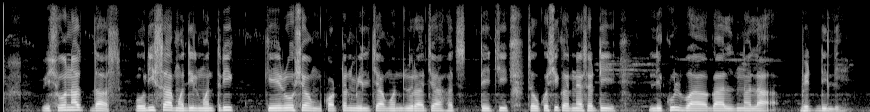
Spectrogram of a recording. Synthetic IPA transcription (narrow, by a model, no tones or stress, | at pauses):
ʋiɕʋənat̪d̪as | oɾisaməd̪ʱiːlmənt̪ɾiː | keɾoɕəmkɔʈənmilt͡ɕjamənd͡zuɾat͡ɕjaɦəst̪et͡ɕiːt͡səwkəɕiːkəɾɳjasaʈiːlikuːlbaɡanla̰ | bʱiːʈ̚d̪iliː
